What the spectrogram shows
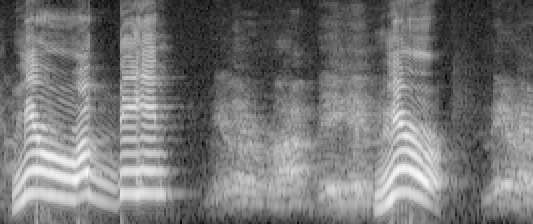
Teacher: the noon is totally eaten it's totally made what is so the noon has completely entered into the raw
